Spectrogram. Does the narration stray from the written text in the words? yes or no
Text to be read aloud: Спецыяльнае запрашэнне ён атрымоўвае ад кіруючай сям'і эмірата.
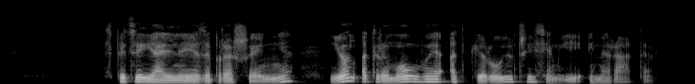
no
